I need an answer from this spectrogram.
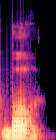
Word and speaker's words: Baud: En el caso de Jack Bo se escribe B A UD, pero es un eh periodista suizo, se pronuncia B Jack B.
